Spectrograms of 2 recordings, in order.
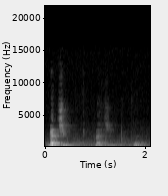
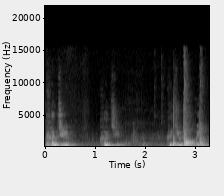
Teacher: So blending really means blending together the features of different segments. So the T plus Y becomes Ch, the D plus Y becomes J.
